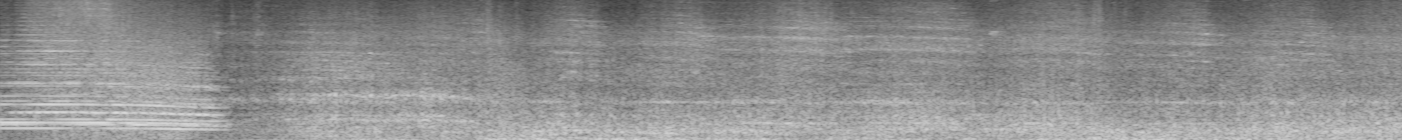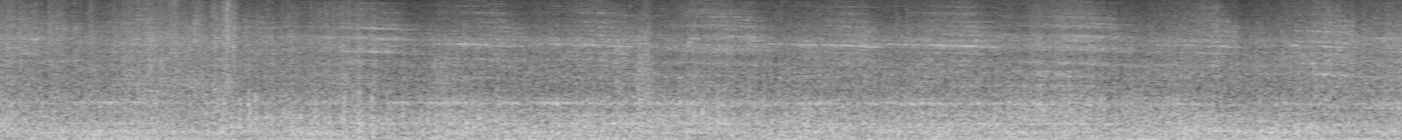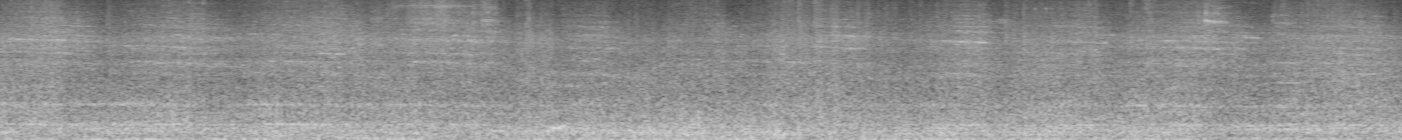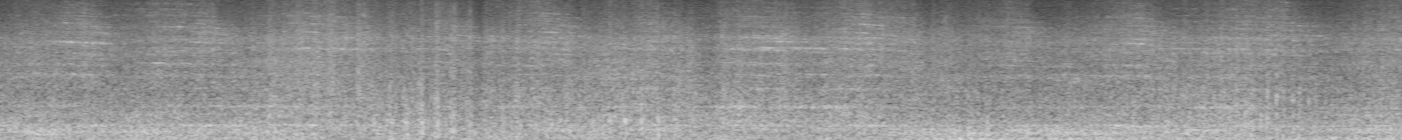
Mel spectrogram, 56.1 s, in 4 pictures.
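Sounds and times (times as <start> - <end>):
train horn: 0.0 - 4.7
low train rumble: 0.0 - 56.0
train wheel clatter: 3.4 - 56.0.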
